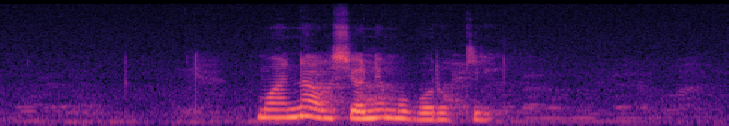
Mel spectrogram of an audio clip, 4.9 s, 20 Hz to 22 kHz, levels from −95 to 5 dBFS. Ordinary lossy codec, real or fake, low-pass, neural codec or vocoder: none; real; 19.8 kHz; none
